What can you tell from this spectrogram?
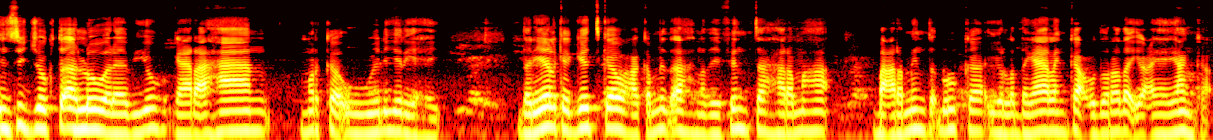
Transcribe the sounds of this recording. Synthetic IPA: ʔɪnsɪt͡ʃɔːɡt̪ʰɐɐhlɔːwɐɾaːβɪjɔɡaːɾɐɦaːn | mɐrkʰɐuːwɛlɪjɐrjɐɦɛj | d̪ɐrjaːlkʰɐɡɛːd̪kʰɐwɑħɑːkʰɐmɪd̪ɐɦnɐðiːfɪnt̪ʰɐħɑɾɐmɐɦɐ | bɑʕɾɐmɪnt̪ʰɐɖʊlkʰɐʔijɞlɐd̪ɐɣaːlɐŋkʰɐʕʊðʊɾɐðɐijɔʕɑjaːjaːŋkʰɐ̰

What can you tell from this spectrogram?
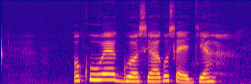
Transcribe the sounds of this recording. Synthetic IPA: okʰuːweɡwɔsjaɣosɛd͡ʑia

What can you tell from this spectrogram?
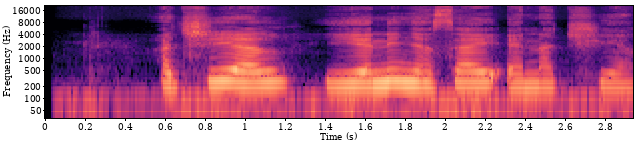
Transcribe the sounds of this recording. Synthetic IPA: at͡ʃiɛljenɪɲasaɪʔɛnat͡ʃɪɛl

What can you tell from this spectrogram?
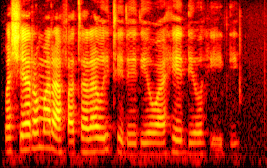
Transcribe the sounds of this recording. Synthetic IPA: maʃɛaɾɔmaɾafataɾawitʰeɾeɾiɔwaɦɛdiɔhḭdi

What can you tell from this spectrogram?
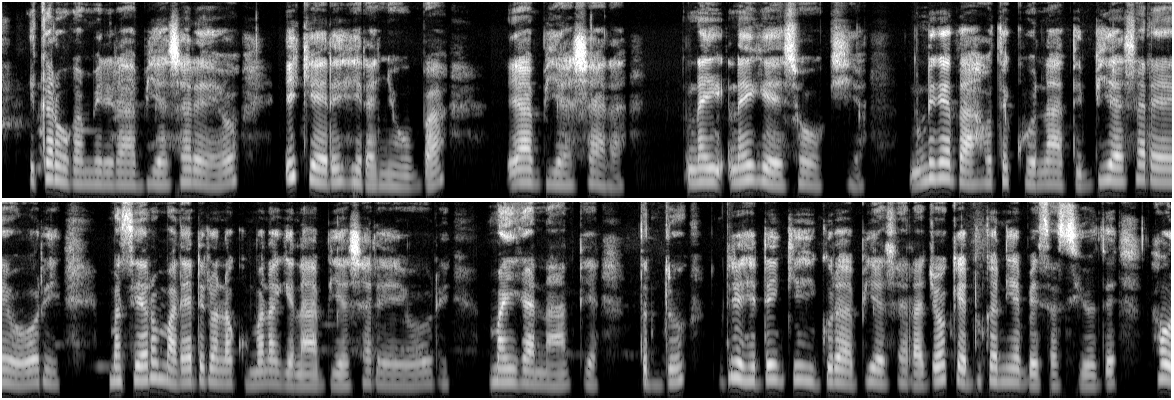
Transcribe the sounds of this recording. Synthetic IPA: ikaɾoɣameɾeɾabiaʃaɾɛjɔ | ikɛɾeɦeɾaɲoːmba | jabiaʃaɾa | naiɣɛːʃɔːkʰia | neɣɛðaɦɔtɛkuenaːtebiaʃaɾɛjɔɾemaseaɾɔmaɾeadeɾɔnakumanaɣianabiaʃaɾɛjɔɾe | maiɣanaːteatodo | diɾehedeiŋɡehiɡoɾaabiaʃaɾad͡ʒɔkɛdukaniaβɛsasijɔðɛha

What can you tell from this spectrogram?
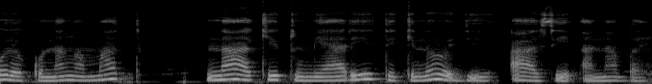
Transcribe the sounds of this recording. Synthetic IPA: oɾekunaŋamat | nakitumiaɾitɛkinɔlɔd͡ʒiasia̰nabai

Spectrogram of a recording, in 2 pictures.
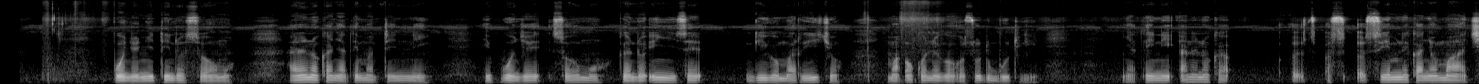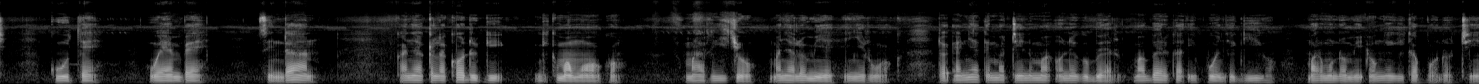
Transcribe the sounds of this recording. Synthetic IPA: pwoɲd͡ʒoɲit̪indosomoanɛnɔkaɲat̪ɪmatɪnːɪː | pwoɲd͡ʒesomokendoʔiɲise | ɡɪɡomaɾit͡ʃomaʔokoneɡoʔo̰sudbutɡḭ | ɲa̰t̪ɪnɪʔanɛnɔka | sɪmnɪkaɲɔmat͡ʃ | kut̪ɛ | wɛmbɛ | sɪ̰ndan | ka̰ɲaklakɔd | ɡɪkmamɔkɔ̰ | maɾit͡ʃomʔa̰ɲalɔmɪeɪɲiɾwɔ̰ktɔ̰ʔɛnɲat̪ɪmatɪnmaʔo̰neɡobɛ̰mabɛrkaʔipwoɲd͡ʒeɡiɡɔ | mʔarmɔndɔmḭʔoŋeɡɪkapɔ̰dɔ̰tʰɪn

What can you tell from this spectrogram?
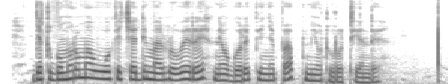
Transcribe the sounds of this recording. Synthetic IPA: d͡ʒatuɡomɔɾɔmawwoket͡ʃadimarːowɛɾɛnɛɔɡɔɾɛpiɲepap̚mɪotuɾotjende

